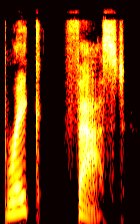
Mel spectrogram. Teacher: the a in fast is a short uh sound not a long ah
